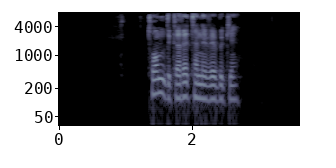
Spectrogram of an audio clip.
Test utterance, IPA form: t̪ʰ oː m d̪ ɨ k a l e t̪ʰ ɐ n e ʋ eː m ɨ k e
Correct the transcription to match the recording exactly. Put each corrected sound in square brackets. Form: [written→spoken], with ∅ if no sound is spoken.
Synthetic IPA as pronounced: t̪ʰ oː m d̪ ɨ k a [l→ɾ] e t̪ʰ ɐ n e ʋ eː [m→b] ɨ k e

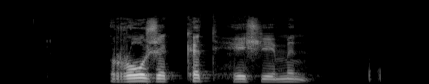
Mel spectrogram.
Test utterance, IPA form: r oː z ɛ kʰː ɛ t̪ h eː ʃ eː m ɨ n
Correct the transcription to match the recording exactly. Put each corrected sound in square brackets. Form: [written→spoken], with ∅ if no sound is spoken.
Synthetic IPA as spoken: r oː [z→ʒ] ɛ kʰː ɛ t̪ h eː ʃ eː m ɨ n

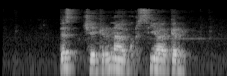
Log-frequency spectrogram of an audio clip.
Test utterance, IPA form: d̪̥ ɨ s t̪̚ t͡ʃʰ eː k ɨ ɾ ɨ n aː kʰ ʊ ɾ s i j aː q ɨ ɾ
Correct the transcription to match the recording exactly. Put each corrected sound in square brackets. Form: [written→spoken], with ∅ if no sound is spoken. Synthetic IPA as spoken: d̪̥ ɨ s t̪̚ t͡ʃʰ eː k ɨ ɾ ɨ n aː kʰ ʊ ɾ s i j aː [q→k] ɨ ɾ

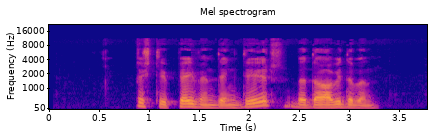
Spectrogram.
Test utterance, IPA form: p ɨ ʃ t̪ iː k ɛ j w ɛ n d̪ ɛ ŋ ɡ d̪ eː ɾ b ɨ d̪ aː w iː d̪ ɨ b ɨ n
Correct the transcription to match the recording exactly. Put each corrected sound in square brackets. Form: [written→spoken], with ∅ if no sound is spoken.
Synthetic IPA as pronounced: p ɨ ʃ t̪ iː [k→p] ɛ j [w→v] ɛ n d̪ ɛ ŋ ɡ d̪ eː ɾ b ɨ d̪ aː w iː d̪ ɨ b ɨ n

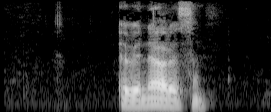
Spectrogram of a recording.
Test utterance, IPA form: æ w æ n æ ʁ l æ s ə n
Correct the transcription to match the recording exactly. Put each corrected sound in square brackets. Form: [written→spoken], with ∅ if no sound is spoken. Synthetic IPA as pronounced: æ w æ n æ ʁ [l→ɾ] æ s ə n

